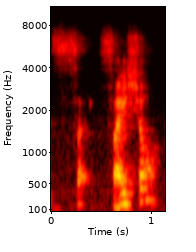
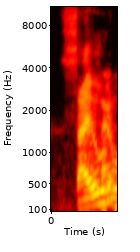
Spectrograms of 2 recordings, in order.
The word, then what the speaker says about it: Scioto: He says, Old Stone here, 2 polls for us here in Southern Ohio, Pike County and Sisho. I don't know how to say it. Scioto County.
